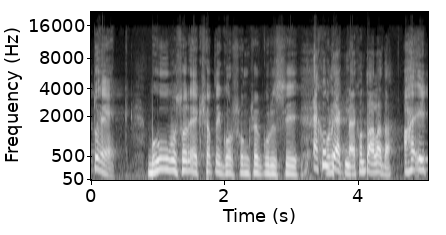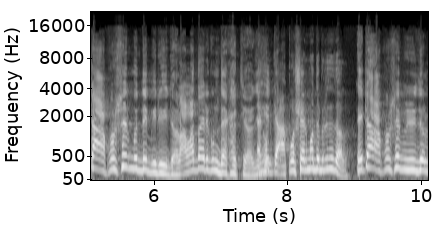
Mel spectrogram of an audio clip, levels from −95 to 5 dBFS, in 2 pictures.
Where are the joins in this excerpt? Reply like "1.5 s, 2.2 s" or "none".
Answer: none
